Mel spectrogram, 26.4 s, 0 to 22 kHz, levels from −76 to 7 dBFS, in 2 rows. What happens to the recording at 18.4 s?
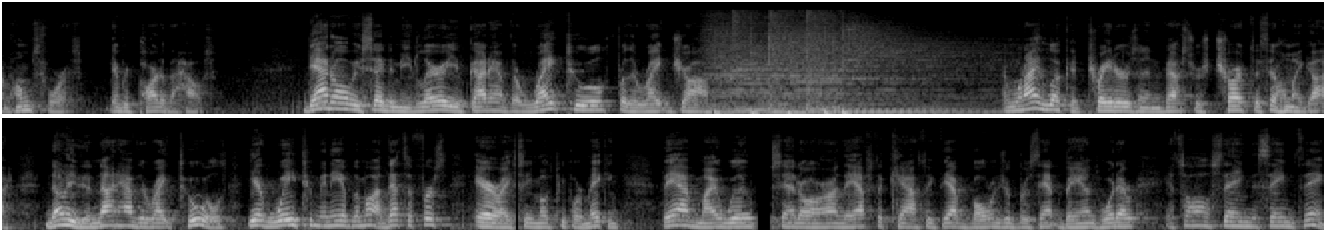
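Right around there, from 18.34 to 18.38 s, the sound briefly cuts out. It's a short hole of about 23 ms with hard or very quickly faded edges, and then the audio picks up further along, as though it kept running during the gap. That's most likely a Bluetooth dropout: a packet didn't reach the headphones in time, so the output went silent until good data arrived. The gap's length fits a single lost packet's worth of audio.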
